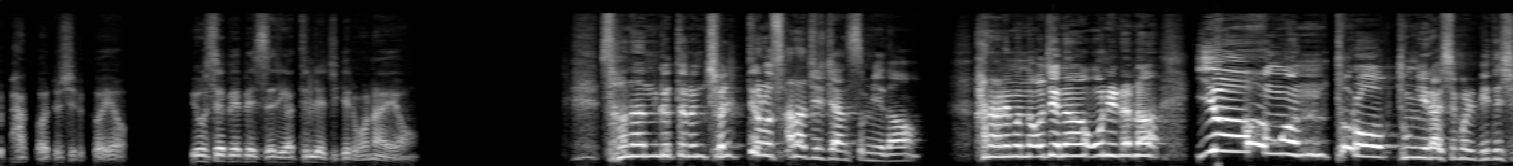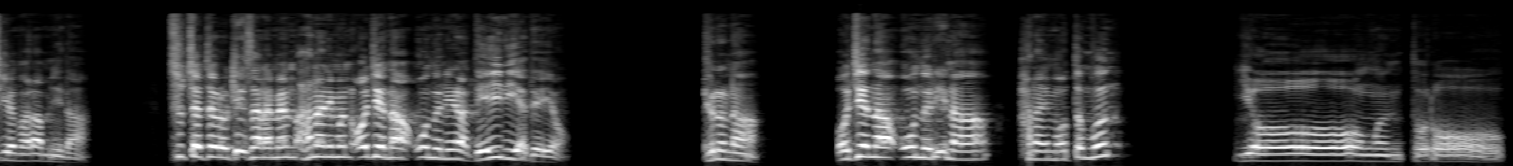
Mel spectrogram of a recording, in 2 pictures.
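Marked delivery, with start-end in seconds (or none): 4.5-19.7 high, loud, emphatic sermon delivery; high-pitched preacher's shout; full-force preaching. Real, not acted. 20.7-22.6 영원토록 stretched very slowly; slow, sustained 영원토록; drawn-out proclamation. Real, not acted. Preacher draws out the word.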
